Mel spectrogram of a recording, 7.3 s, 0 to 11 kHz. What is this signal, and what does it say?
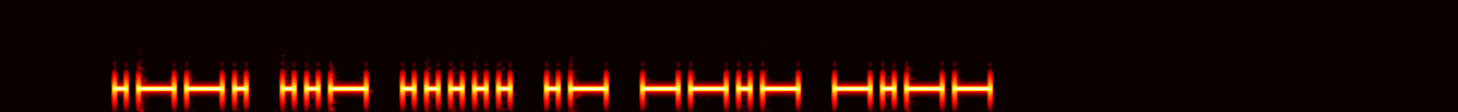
Morse code, heard as a keyed tone, about 21 wpm, 700 Hz. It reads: PU5AQY
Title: DXCC-100 Call Signs - 6 Characters - Repeated 2x - 20wpm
